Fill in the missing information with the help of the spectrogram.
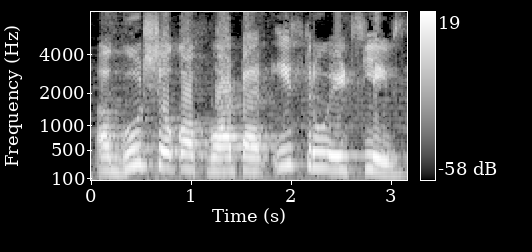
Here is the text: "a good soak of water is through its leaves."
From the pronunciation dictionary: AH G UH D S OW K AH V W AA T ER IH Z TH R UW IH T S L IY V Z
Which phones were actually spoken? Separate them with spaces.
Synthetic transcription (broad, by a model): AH G UH D SH OW K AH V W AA T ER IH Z T R UW IH T S L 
